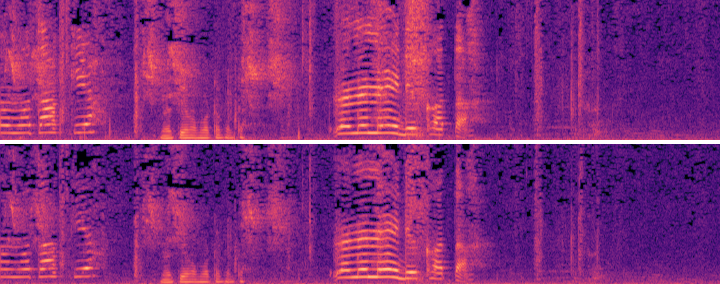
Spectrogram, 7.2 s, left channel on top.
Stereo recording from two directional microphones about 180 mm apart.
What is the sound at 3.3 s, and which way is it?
Child singing, centre (ahead or behind).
